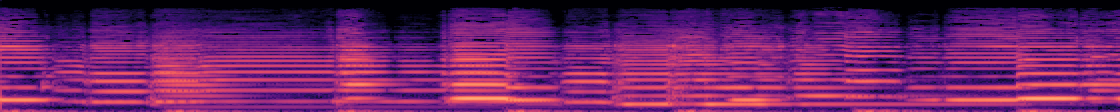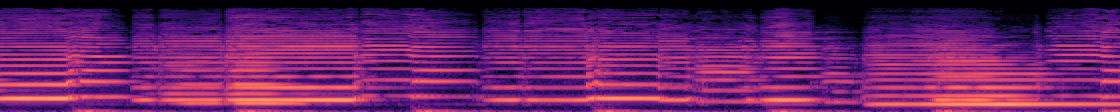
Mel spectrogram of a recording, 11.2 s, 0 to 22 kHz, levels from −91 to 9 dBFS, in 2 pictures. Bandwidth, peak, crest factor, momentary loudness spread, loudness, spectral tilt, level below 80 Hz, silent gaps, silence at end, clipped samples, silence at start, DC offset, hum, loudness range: 15.5 kHz; -2 dBFS; 16 dB; 10 LU; -18 LUFS; -2.5 dB/octave; -40 dBFS; none; 0 s; under 0.1%; 0 s; under 0.1%; none; 3 LU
